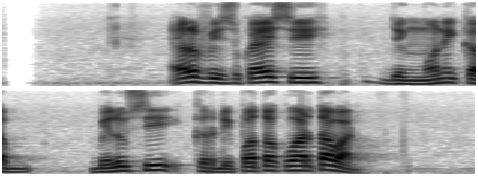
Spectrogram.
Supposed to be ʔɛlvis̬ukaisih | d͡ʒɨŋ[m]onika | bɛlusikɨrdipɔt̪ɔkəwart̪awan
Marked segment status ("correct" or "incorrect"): correct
